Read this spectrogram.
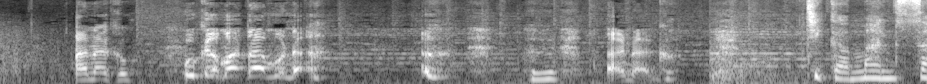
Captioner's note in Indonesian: tertawa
